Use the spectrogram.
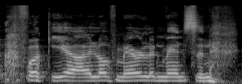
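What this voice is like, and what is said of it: Bad put-on Indian accent. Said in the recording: “Why did you give me an Indian accent? ... that was the worst Jordan impression I've ever heard ... Why did it have an accent? ... I was just like puckering my lips”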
